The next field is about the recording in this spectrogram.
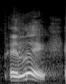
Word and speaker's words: pele: but in the Hebrew is pronounced pele, and it means wonderful, wondrous, and marvelous.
